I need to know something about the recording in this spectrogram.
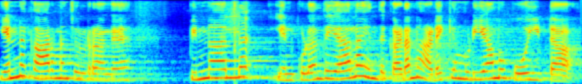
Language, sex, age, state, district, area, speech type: Tamil, female, 30-45, Tamil Nadu, Salem, urban, spontaneous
